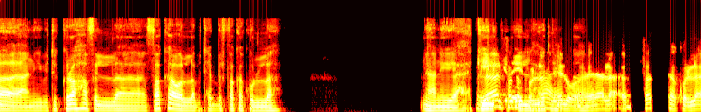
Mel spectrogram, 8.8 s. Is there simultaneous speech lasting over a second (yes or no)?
yes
